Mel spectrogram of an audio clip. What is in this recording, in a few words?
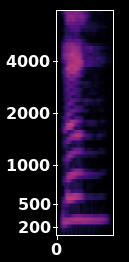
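"leng", Mandarin Chinese syllable, first tone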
